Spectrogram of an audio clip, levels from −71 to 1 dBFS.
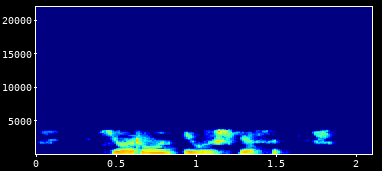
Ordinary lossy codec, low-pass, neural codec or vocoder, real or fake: MP3, 24 kbps; 3.6 kHz; none; real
